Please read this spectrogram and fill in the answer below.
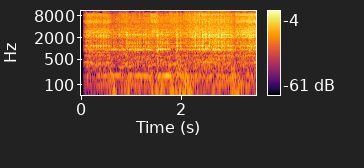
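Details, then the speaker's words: Ultimaker S5/S7 3D printer before repair: dry, scratchy creaking and crackling of the belts, audible from across the room, over steady axis motion, with black dust above the motors; worn motor belts and sliding blocks need replacing. "well it's just what I was expecting you can hear the belts Creek and crackle from across the room there's black dust above the motors"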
